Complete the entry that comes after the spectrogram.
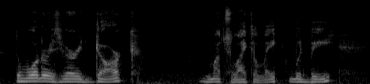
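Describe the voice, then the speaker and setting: This man has a Long Island accent. His intonation stays fairly even. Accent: Long Island New York. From Long Island, New York (Islip, Suffolk County). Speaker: podcast host. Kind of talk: casual podcast storytelling. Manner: conversational, frequent um and uh fillers.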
